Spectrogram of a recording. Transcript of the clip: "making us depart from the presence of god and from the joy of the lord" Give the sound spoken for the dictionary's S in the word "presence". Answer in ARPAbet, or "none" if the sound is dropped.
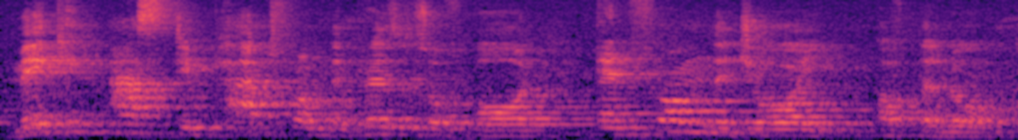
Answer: S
